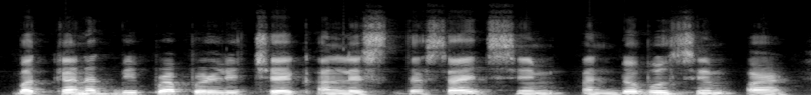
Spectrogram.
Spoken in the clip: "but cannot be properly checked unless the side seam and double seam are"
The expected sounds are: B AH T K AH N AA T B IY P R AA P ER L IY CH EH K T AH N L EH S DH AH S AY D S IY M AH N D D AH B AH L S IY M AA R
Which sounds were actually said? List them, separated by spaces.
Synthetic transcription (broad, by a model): B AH T K AH N AA T B IY P R AA P ER L IY CH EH K AH N L EH S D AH S AY D S IY M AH N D D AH B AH L S IY M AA R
